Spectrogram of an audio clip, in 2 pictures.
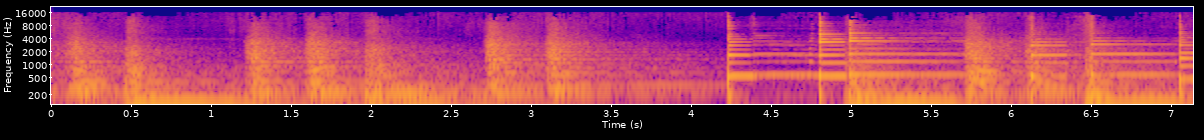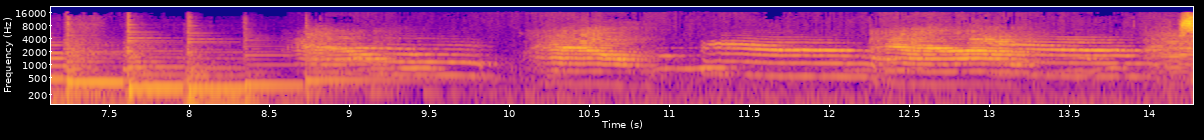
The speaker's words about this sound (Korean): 보금고에서의 생활은 차츰 적응이 되어갔지만 고양이 아저씨의 존재처럼 끝내 적응할 수 없는 것도 있었다. 수시로 들려오는 발정난 고양이들의 울음소리가 그랬고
